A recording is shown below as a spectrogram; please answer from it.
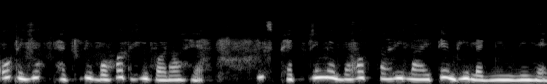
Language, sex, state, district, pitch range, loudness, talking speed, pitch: Hindi, female, Bihar, Supaul, 210-305 Hz, -12 LUFS, 185 wpm, 255 Hz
